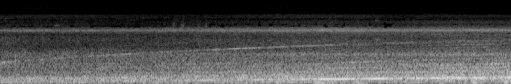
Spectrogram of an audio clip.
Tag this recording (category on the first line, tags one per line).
Sound effects > Vehicles
city
Tram
urban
